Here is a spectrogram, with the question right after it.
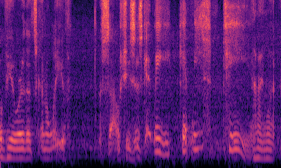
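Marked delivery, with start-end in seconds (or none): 2.1-3.8 much higher, put-on demanding mother; whiny mom impression. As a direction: squeak it out like a needy mom. Voicing mom's demand in story.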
